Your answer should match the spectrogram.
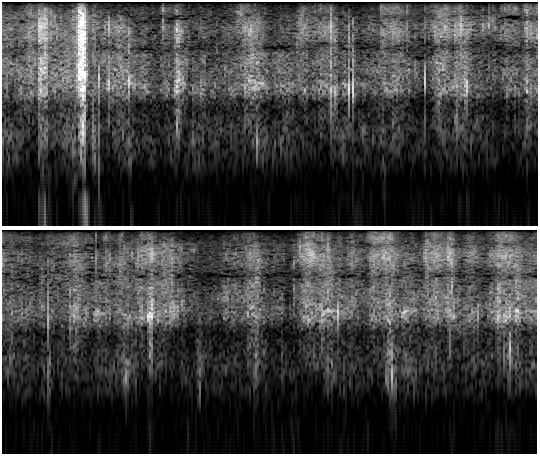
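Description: Footsteps of people walking through dry grass and over sandy ground, irregular soft steps with brushing of the grass. One sharp click stands out about a second in.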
